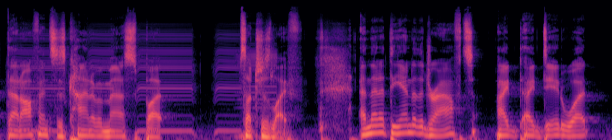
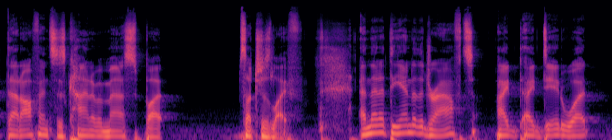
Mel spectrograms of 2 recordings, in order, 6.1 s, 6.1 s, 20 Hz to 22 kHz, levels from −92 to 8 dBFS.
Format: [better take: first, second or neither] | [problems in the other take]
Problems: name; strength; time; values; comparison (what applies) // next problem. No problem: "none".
second | alarms or sirens; noticeable; until 3 s; 20 dB below the speech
